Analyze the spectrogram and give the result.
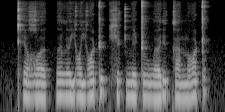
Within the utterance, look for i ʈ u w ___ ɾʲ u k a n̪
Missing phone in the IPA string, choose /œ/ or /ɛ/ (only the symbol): œ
